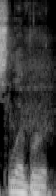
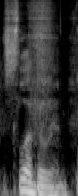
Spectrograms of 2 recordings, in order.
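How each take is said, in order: First: "Slytherin" fumbled as "Sliverin"; mispronounced. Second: Said in the usual way. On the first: Real, not acted. Podcaster fumbles the house name "Slytherin" as "Sliverin".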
